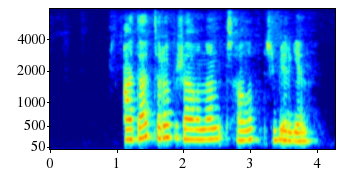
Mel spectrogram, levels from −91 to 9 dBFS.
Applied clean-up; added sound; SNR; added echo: none; none; none; none.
